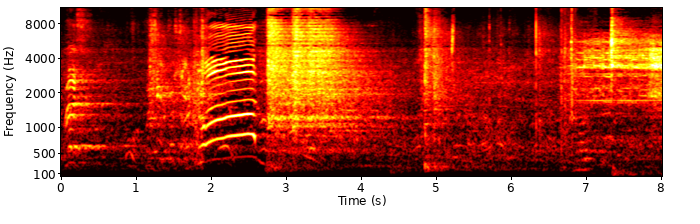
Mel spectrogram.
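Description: Spectators at a powerlifting bench press yelling encouragement: a short shout at the start, then one long loud shout about two seconds in, followed by a wash of cheering. Music comes in near the end.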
